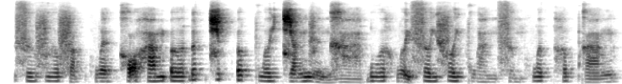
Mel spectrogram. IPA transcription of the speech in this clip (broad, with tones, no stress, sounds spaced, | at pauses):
s ɨ˧ f ɨ˧ ə̯ f a˨˩ k̚ h w ɛ˨˩ k̚ x ɔ̰˧˥ h a˨˦ m ʔ əː˧ ɗ ə˦˥ t̚ t͡ɕ ə˦˥ t̚ ʔ ə˦˥ p̚ k w ə˧ j t͡ɕ a˨˦ ŋ v e˧˩ n ɣ a̤ː˨˩ ɓ u˧ ə̯ h w ə̰˧˨ j s ə˧ j f ə˨˦ j k w a̤˨˩ n s ə̤˨˩ m h w ə˦˥ t̚ h ə˦˥ p̚ k a˨˦ ŋ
